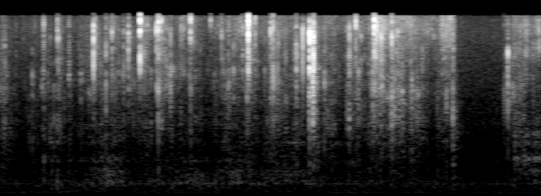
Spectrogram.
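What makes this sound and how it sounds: An empty clear plastic zip-lock bag lies flat on a table and is crinkled and scratched with the fingertips and long nails. The result is a steady run of bright, crackling crinkles with sharp plastic snaps scattered throughout and almost no low end.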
